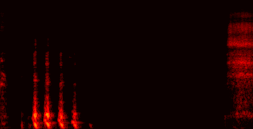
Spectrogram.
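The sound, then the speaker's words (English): A quick series of four or five throaty rasping bursts as someone clears their throat. After a pause comes a short breathy exhale. “I had to like clear my throat.”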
